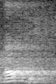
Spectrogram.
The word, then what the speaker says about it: office: But here it's office. I'm sitting in my office. It's not office.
